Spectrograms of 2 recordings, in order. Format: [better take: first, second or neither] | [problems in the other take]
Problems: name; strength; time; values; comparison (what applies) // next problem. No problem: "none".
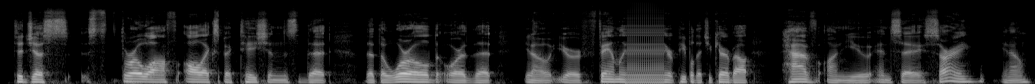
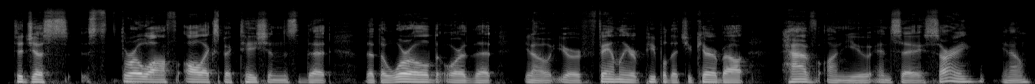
second | audio freezing; at 6.5 s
